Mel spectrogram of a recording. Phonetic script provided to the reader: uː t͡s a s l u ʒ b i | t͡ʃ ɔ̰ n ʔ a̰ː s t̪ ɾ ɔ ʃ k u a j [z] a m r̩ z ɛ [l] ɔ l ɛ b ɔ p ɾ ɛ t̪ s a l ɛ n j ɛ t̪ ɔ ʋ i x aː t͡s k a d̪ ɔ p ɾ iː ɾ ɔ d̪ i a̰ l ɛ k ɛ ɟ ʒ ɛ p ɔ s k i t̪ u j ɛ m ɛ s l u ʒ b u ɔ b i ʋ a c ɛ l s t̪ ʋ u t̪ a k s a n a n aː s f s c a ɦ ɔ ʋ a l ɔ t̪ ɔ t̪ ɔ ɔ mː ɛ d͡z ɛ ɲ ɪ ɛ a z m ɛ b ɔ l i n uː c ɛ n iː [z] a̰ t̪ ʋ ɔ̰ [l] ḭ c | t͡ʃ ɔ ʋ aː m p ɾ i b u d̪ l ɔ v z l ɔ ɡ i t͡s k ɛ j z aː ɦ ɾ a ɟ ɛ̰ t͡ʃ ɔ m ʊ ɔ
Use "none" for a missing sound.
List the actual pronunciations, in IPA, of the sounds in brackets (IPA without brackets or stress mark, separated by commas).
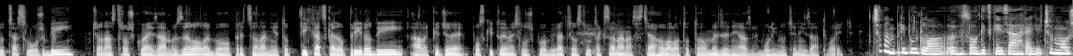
z, l, z, ɾ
